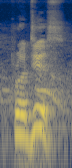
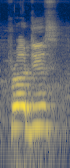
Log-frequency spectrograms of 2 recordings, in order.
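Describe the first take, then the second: First: The stress is on the second syllable. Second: The stress is on the first syllable. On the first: It is used as a verb. "When it is a verb" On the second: It is used as a noun. "When it is a noun"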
